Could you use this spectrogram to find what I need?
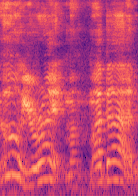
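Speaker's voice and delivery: high-pitched mock backing down; comic flustered concession; sheepish apology. Acts out sheepish apology to stranger.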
